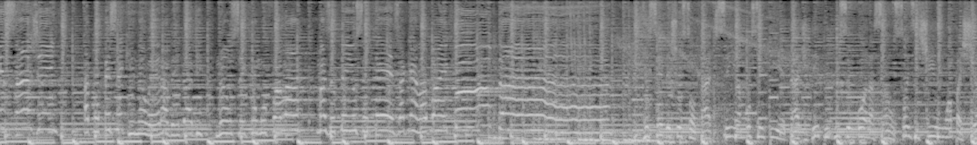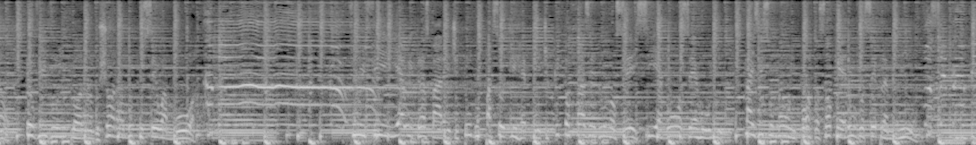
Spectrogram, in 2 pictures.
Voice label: toca locutor

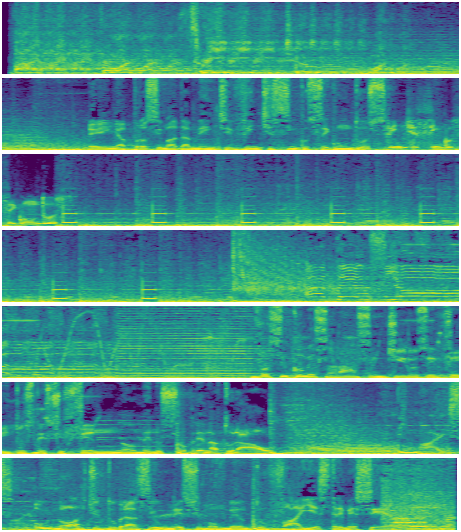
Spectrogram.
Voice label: vos de impacto para vinhetas de djs; studio l2

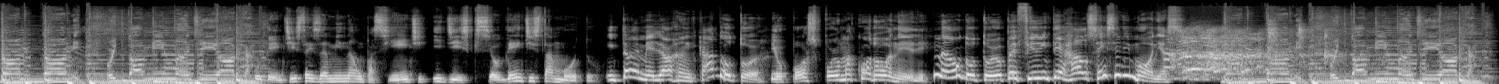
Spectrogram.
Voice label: spot piada; rei da mandioca; riso do radio

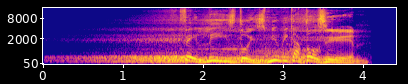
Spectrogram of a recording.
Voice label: vinheta feliz voz

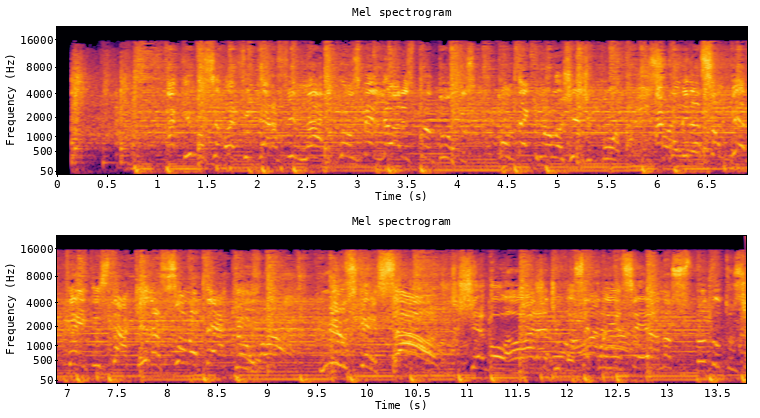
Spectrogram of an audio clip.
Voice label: jingles loja de musica instrumentos musicais

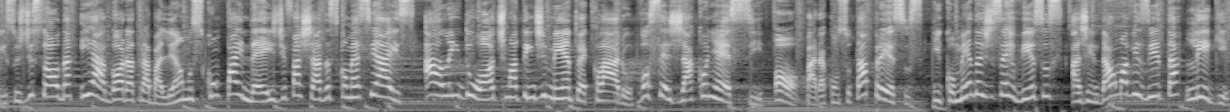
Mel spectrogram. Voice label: spot serralheria; mendes

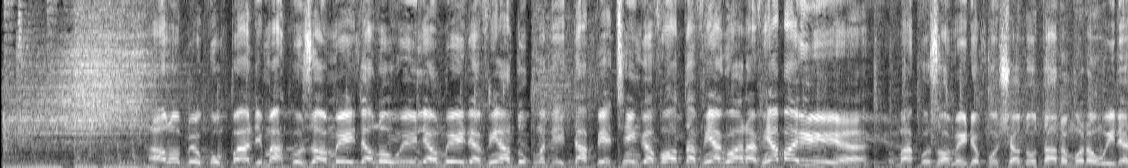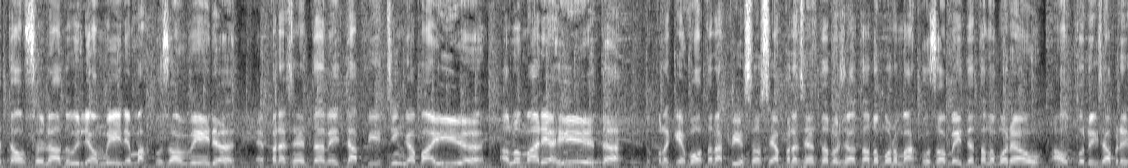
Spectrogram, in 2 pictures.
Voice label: locutor

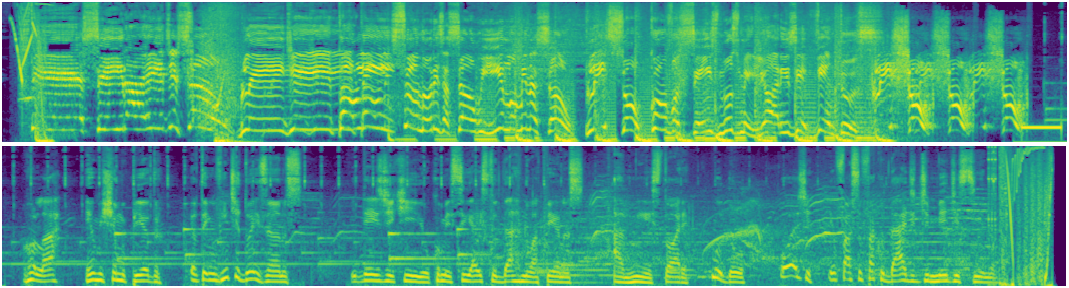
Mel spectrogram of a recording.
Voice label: demo locucao brasil

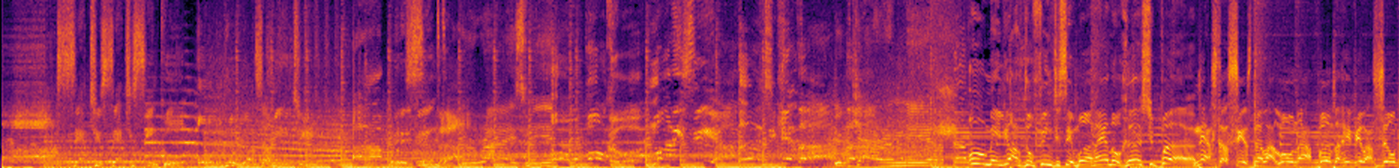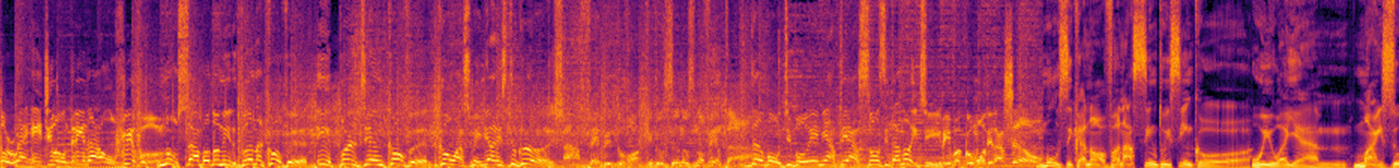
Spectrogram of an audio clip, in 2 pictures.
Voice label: locucao brasil

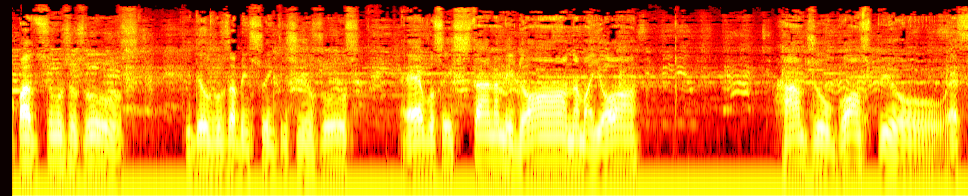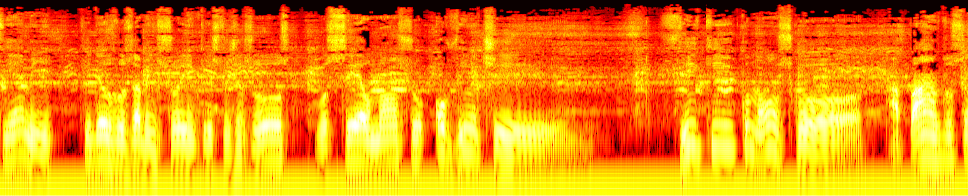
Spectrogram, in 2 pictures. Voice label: vinheta para radio

